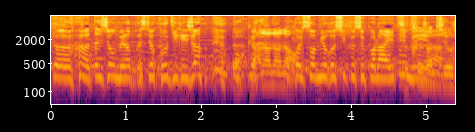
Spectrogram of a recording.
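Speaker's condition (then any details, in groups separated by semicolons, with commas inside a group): No condition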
